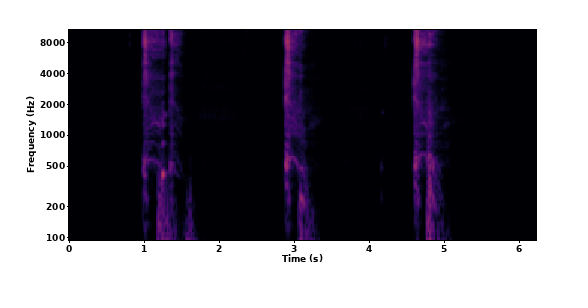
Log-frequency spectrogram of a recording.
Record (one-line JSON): {"three_cough_length": "6.2 s", "three_cough_amplitude": 10692, "three_cough_signal_mean_std_ratio": 0.32, "survey_phase": "beta (2021-08-13 to 2022-03-07)", "age": "18-44", "gender": "Female", "wearing_mask": "No", "symptom_cough_any": true, "symptom_runny_or_blocked_nose": true, "symptom_sore_throat": true, "symptom_fever_high_temperature": true, "symptom_headache": true, "symptom_change_to_sense_of_smell_or_taste": true, "symptom_loss_of_taste": true, "smoker_status": "Ex-smoker", "respiratory_condition_asthma": false, "respiratory_condition_other": false, "recruitment_source": "Test and Trace", "submission_delay": "3 days", "covid_test_result": "Positive", "covid_test_method": "RT-qPCR", "covid_ct_value": 22.3, "covid_ct_gene": "ORF1ab gene"}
